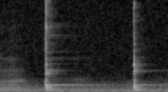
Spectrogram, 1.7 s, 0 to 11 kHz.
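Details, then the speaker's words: Marley LLC water level control panel being tested card by card: the reference probe (13) is jumpered to the high-alarm card (18). Two crisp clicks about a second apart in a quiet room as the relay pulls in and drops out cleanly, with the green light on. The card is working. "You see the relay contacts change state. You can hear it."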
